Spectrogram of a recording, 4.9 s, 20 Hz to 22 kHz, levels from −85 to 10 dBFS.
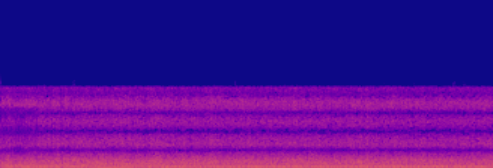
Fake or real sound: real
